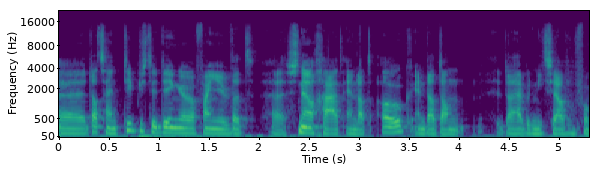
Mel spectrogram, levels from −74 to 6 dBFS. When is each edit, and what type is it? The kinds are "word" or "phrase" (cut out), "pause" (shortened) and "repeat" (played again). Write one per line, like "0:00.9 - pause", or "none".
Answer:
0:01.7 - phrase
0:03.8 - word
